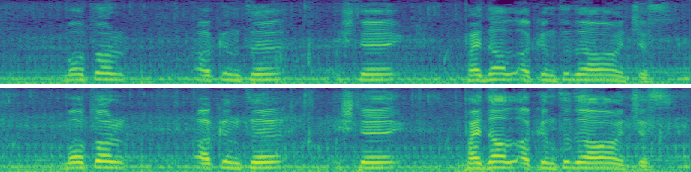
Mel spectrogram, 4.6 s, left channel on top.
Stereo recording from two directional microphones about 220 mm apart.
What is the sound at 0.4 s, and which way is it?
Speech, 15° left (ahead or behind).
